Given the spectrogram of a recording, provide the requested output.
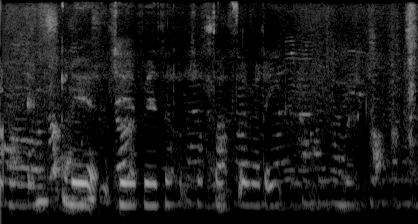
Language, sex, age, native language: Icelandic, female, 50-59, Icelandic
